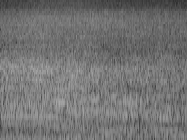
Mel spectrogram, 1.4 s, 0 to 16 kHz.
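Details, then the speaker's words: Engine with 140k miles held at about 2,000 rpm: uneven, stumbling drone with severe misfire, shaking badly; fuel-washed cylinder, suspected stuck-closed intake valve. "yeah look how bad you see you can feel a misfire in that motor it's terrible"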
